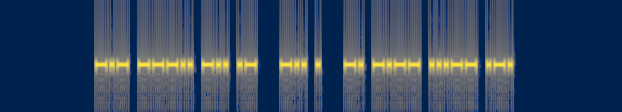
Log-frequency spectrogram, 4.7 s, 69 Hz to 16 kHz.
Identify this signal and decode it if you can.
Morse code, heard as a keyed tone, about 44 wpm, 690 Hz. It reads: K8DA DE NY3R
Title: USA Callsign DE Callsign - 4 Characters - 45wpm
